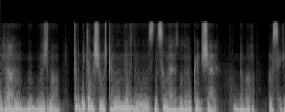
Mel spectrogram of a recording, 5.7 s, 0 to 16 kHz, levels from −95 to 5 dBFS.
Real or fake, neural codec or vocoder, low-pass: fake; codec, 16 kHz, 0.5 kbps, FreqCodec, smaller model; 7.2 kHz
